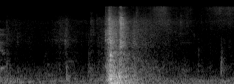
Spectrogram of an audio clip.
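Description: A vehicle's tipping bed bangs loudly.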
